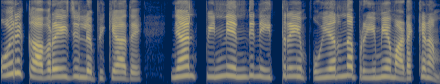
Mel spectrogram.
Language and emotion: Malayalam, angry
